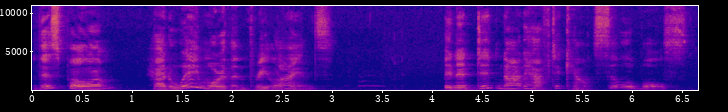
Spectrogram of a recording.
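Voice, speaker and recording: A woman's voice: mid-range voice, big pitch swings, takes it slowly, mellow, recorded from a distance. A woman primary school teacher giving an interactive read-aloud lesson to young children, asking questions and repeating key points in an instructional way.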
